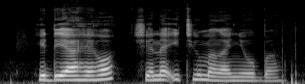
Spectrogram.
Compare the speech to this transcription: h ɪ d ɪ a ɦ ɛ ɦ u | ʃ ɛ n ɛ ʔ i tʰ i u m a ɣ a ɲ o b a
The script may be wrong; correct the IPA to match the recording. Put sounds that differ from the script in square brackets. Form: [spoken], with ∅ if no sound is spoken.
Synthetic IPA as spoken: h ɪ d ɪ a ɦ ɛ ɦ [ɔ] | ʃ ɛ n [a] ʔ i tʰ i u m a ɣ a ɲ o b a

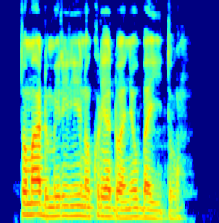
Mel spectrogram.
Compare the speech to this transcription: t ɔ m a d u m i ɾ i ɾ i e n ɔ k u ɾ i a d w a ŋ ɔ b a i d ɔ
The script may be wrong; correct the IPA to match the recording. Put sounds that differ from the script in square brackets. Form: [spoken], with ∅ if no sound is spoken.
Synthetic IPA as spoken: t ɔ m a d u m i ɾ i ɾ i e n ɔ k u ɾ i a d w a [ɲ] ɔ b a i [t] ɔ

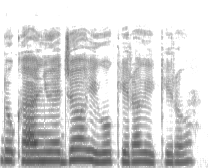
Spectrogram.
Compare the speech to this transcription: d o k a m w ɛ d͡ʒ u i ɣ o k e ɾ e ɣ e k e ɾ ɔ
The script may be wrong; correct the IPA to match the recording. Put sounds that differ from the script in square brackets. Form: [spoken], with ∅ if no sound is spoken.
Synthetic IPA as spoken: d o k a [ɲ] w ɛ d͡ʒ [ɔ] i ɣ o k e ɾ [a] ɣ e k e ɾ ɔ

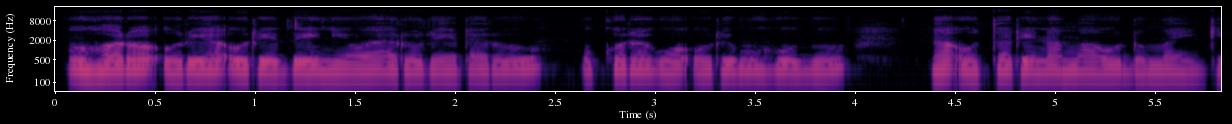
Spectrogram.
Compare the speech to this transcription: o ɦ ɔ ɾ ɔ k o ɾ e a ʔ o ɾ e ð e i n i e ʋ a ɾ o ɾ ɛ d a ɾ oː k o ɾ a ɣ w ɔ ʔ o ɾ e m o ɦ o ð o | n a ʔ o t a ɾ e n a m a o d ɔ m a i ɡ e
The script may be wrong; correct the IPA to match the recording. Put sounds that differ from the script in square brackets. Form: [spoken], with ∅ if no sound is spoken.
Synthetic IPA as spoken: o ɦ ɔ ɾ ɔ [ʔ] o ɾ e a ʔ o ɾ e ð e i n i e [w] a ɾ o ɾ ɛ d a ɾ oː k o ɾ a ɣ w ɔ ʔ o ɾ e m o ɦ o ð o | n a ʔ o t a ɾ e n a m a o d [o] m a i ɡ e

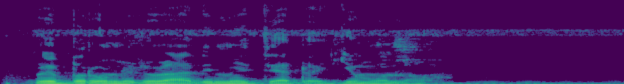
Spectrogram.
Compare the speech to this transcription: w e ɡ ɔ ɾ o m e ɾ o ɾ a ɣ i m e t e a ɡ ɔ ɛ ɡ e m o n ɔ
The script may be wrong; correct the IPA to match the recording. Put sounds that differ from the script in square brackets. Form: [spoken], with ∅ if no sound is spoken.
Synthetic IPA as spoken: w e [b] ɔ ɾ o [n] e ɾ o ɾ a [ð] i m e t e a [d] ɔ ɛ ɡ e m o n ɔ

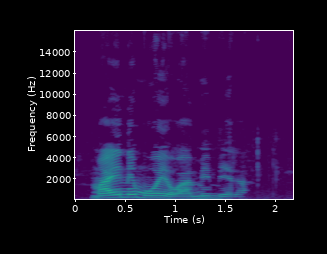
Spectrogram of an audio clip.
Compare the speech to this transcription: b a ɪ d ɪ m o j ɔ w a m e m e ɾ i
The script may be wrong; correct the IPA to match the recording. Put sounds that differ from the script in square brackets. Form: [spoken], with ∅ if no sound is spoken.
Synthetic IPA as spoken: [m] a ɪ [n] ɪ m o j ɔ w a m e m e ɾ [a]

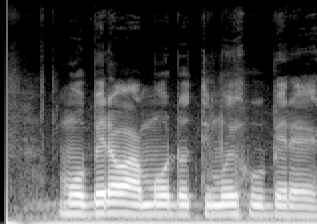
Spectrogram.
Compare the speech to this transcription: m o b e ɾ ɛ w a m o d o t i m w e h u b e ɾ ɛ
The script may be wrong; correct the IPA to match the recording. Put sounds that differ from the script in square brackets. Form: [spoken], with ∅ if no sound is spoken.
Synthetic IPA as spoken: m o b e ɾ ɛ w a m o d o t i m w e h u b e ɾ ɛ

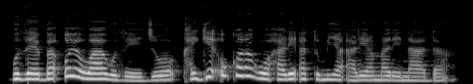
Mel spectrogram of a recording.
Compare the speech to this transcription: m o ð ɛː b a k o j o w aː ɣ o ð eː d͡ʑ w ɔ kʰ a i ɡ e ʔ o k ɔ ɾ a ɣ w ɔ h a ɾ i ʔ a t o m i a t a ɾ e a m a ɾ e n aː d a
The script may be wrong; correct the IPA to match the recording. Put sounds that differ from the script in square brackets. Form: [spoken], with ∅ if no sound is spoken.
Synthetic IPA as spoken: m o ð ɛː b a [ʔ] o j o w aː ɣ o ð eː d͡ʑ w ɔ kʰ a i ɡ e ʔ o k ɔ ɾ a ɣ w ɔ h a ɾ [e] ʔ a t o m i a [ʔ] a ɾ e a m a ɾ e n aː d a

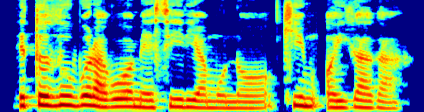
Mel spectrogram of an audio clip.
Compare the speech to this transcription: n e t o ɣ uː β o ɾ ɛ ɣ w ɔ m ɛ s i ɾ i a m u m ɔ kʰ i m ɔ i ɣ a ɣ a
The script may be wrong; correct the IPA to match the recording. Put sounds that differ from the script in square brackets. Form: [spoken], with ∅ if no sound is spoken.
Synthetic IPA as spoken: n e t o [ð] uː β o ɾ [a] ɣ w ɔ m ɛ s i ɾ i a m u [n] ɔ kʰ i m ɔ i ɣ a ɣ a

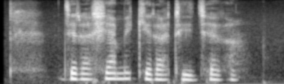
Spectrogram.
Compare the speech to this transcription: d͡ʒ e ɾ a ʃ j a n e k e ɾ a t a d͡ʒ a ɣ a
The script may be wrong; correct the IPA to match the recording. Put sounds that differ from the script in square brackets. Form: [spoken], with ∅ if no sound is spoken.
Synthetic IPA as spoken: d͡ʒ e ɾ a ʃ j a [m] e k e ɾ a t [i] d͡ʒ [ɛ] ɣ a

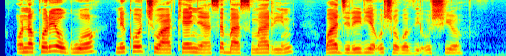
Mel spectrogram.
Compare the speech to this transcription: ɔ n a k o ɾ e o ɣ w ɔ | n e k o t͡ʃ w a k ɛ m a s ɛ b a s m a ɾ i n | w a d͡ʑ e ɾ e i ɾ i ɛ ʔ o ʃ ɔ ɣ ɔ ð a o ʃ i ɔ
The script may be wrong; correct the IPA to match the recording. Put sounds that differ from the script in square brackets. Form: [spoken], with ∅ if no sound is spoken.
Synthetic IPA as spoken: ɔ n a k o ɾ e o ɣ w ɔ | n e k o t͡ʃ w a k ɛ [ɲ] a s ɛ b a s m a ɾ i n | w a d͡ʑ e ɾ e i ɾ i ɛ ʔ o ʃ ɔ ɣ ɔ ð [i] o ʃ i ɔ

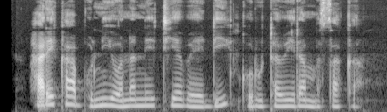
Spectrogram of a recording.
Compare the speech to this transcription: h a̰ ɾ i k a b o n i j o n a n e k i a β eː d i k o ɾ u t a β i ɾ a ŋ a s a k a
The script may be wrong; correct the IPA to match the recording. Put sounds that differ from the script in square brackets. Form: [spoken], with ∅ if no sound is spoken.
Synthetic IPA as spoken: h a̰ ɾ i k a b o n i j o n a n e [t] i [e] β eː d i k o ɾ u t a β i ɾ a [m] a s a k a

